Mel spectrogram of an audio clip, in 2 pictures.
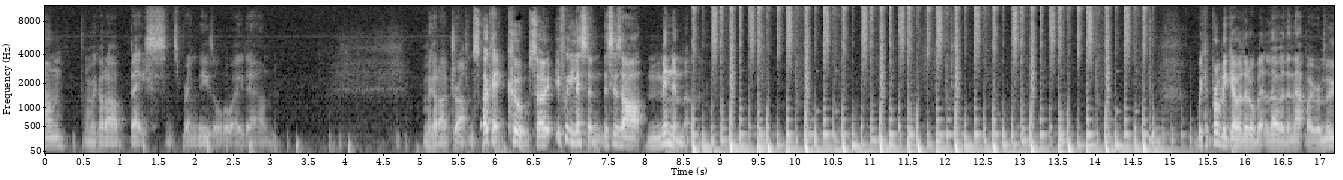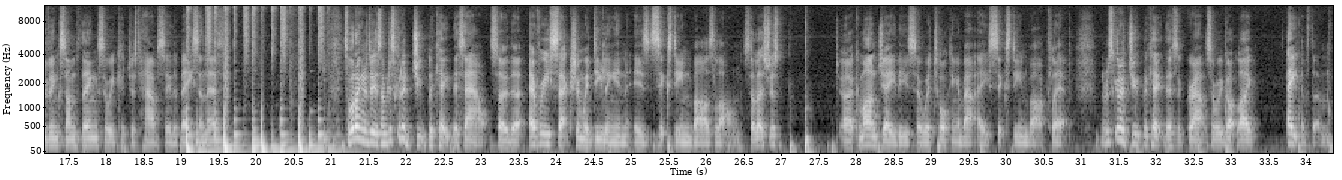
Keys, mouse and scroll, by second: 19.2 space, 21.6 space, 22.9 shift+super+d, 24.1 shift+super+d, 27.6 super+j, 31.8 super+d, 32.7 super+d, 34.1 super+d.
